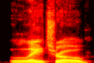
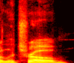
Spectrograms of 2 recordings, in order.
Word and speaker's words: Latrobe: Jordan the native of latro as the natives say it like she does or Latrobe if uh you want to say it that way uh Steelers first preseason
